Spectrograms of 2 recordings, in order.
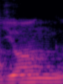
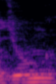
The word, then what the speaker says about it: Jung: que diga Freud, de Carl Jung o Jung, como le llaman algunos, depende de la pronunciación del país, lo dicen de una u otra forma, del mismo Rogers.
